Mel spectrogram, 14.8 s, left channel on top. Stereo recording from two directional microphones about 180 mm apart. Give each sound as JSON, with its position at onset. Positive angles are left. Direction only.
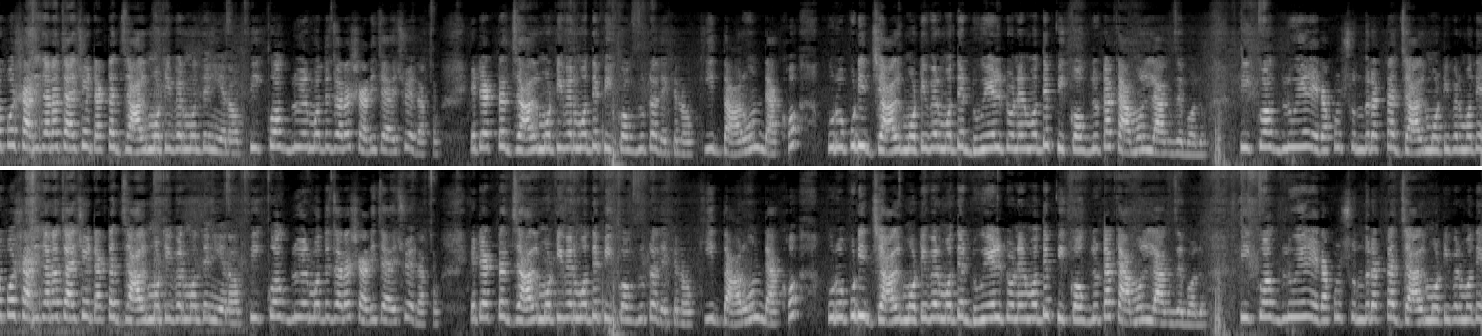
{"t": 0.1, "sound": "a woman's voice", "side_deg": 20}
